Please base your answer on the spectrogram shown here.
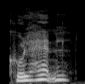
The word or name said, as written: kulhandel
